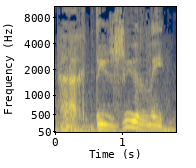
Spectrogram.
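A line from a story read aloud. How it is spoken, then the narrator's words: Rasping wheeze. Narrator (Russian): прохрипел Никита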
